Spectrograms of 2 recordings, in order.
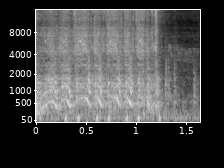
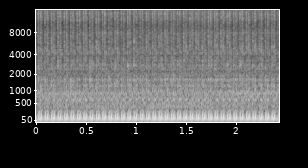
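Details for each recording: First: Troy-Bilt zero-turn mower, Kohler 7000 series engine, after carburetor replacement (gas found in oil): quick, even starter chugs about ten a second that never catch; fuel shutoff valve left closed, so no fuel reached the carburetor. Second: Kohler 7000 Series engine on a Troy-Bilt zero-turn mower, running after carburetor replacement (gas had been found in the oil; fuel shutoff valve added): even, steady thumping about four beats a second, easing off near the end; runs smoothly.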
